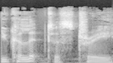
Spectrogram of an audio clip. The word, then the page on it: eucalyptus: British English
